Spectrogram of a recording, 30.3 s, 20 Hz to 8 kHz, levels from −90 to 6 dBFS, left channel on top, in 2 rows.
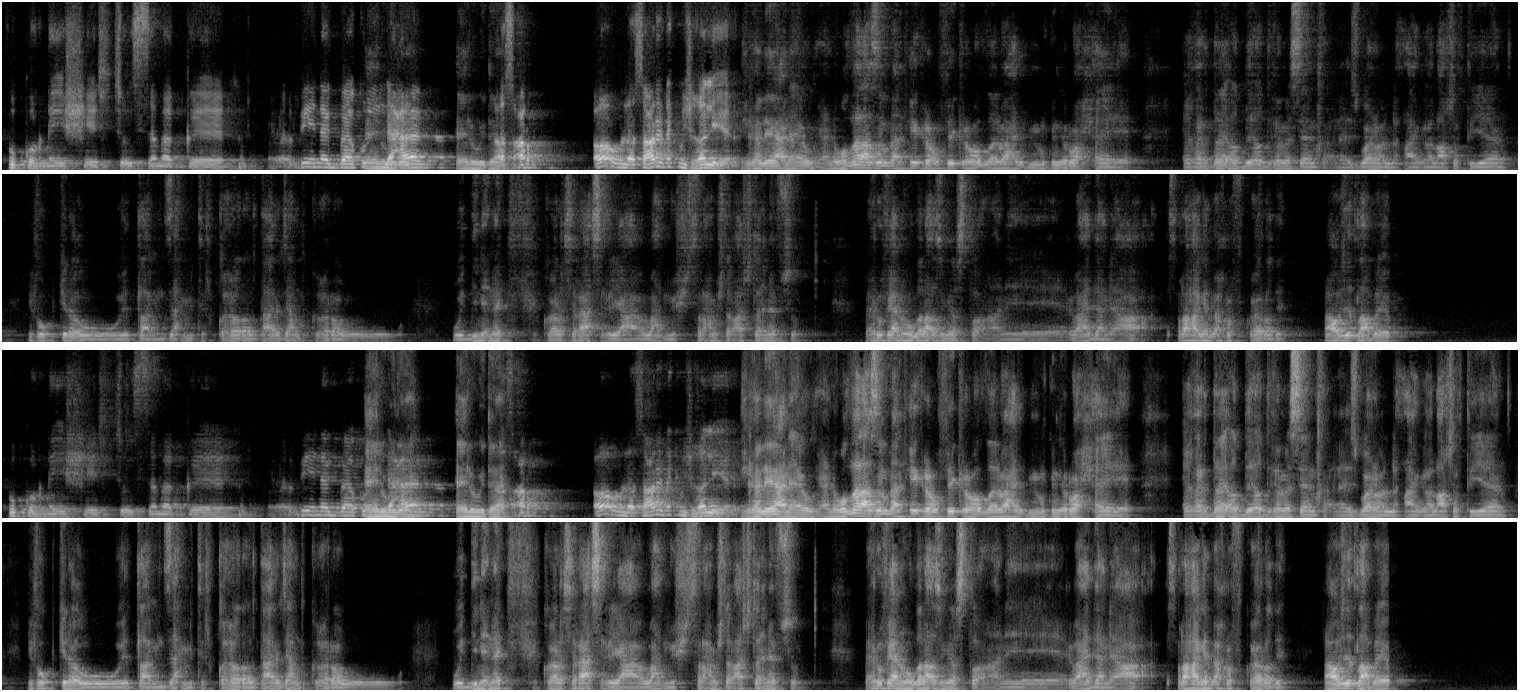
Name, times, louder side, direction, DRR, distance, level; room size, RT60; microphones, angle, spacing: voice 1, 0.1-4.4 4.9-5.4 5.9-7.4, left 4 dB, 80° left, 1.0 m, -24 dB
voice 2, 3.6-4.1 4.5-5.1 7.4-11.3 11.8-15.1 15.4-19.2 19.7-23.2 23.8-28.0 28.4-29.0, right 6 dB, 75° right, 0.5 m, -27 dB
17.0 x 14.0 x 2.7 m
head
